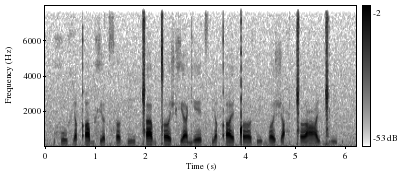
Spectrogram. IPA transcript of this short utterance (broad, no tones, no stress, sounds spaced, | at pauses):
x u x i qʼ ʌ b xʲ ʌ t͡sʰ ʌ k i ǁ a b ǀ ʌ ʃ xʲ a ɡʲ e t͡sʼ i qʼ ɛ ǃ ʌ x i b ʌ ʃ ʌ ħ ǁ ʌ ʕ i ɡ͡ǁ i ʔ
